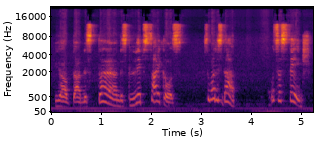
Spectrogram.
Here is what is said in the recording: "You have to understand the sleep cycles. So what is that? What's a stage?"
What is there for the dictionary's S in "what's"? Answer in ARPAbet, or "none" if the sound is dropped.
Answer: S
